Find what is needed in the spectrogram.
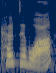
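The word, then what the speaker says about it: Côte d'Ivoire: Sierra Leone and Liberia the next country has a French name it's pronounced Cote d'Ivoire but we would say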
